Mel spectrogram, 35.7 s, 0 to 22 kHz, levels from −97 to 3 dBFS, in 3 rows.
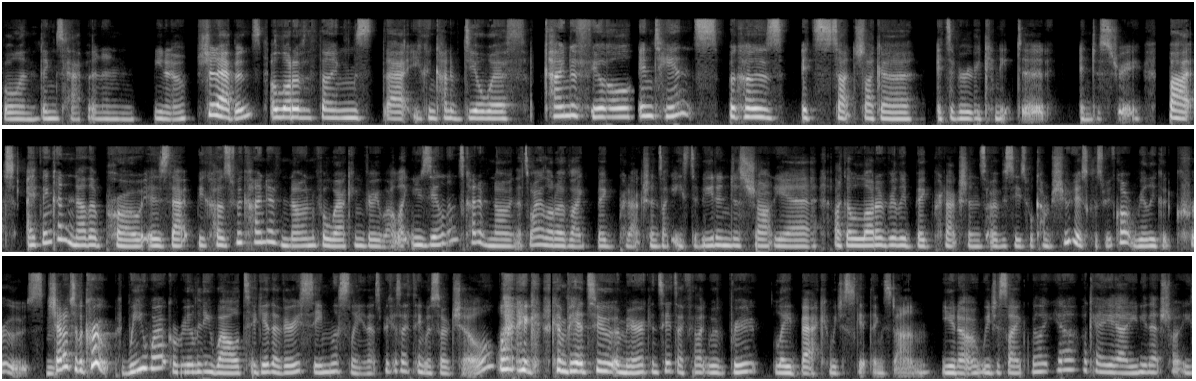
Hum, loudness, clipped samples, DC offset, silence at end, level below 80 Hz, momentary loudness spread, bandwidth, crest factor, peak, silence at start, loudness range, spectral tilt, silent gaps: none; -24 LUFS; under 0.1%; under 0.1%; 0 s; -66 dBFS; 12 LU; 12.5 kHz; 20 dB; -4 dBFS; 0 s; 6 LU; -4.5 dB/octave; none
